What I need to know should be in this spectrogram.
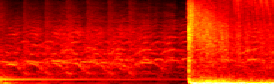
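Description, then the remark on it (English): A steady droning tone with faint rhythmic pulses gives way to a single sudden, loud gunshot sound effect whose booming, noisy blast rings on to the end. “From you this, my friend, a gunshot.”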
